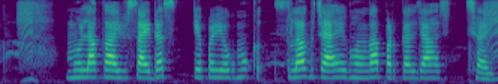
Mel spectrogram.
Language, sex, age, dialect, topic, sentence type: Magahi, female, 18-24, Western, agriculture, statement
